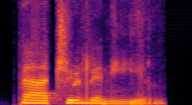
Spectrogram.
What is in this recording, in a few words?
"patrilineal", Indian; Dictionary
